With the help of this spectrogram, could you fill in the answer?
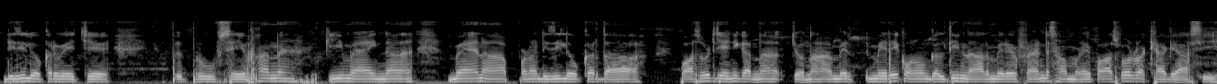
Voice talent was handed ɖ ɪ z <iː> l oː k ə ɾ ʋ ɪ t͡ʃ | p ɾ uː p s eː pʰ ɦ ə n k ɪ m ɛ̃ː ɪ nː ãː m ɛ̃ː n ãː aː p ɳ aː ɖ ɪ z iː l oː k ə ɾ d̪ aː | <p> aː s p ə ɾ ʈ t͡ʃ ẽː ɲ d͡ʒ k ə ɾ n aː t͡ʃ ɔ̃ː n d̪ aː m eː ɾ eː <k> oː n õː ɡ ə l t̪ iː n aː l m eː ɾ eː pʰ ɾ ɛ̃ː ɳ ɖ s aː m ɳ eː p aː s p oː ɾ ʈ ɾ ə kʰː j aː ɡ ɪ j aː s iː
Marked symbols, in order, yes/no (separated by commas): yes, yes, yes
